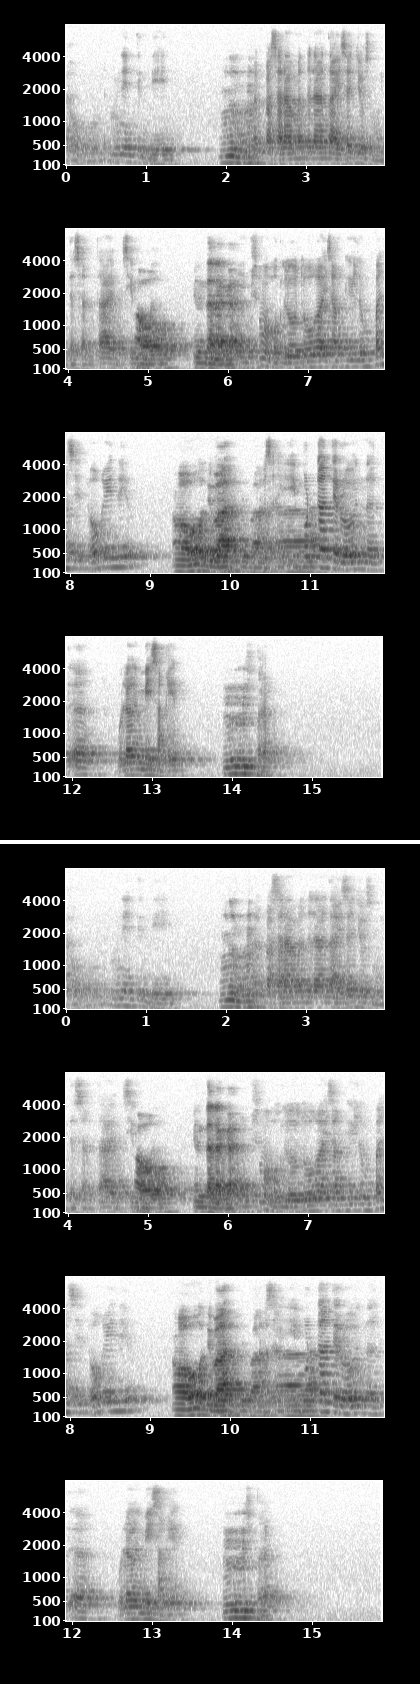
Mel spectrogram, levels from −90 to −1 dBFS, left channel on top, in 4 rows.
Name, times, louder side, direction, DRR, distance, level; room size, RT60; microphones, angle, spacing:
voice 1, 0.0-1.4 2.2-5.1 6.1-8.8 9.8-10.1 10.4-12.2 12.6-13.3 14.3-14.4, left 2 dB, 65° left, 3 dB, 0.6 m, -35 dB
voice 2, 1.9-2.4 4.8-5.2 5.6-6.2 9.3-11.1 13.9-14.4, right 1 dB, 80° right, -2 dB, 1.0 m, -28 dB
3.0 x 2.4 x 4.0 m, 1.0 s
head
